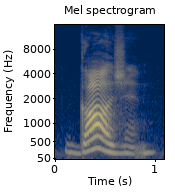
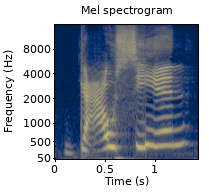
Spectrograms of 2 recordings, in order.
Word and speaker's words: Gaussian: I need to know I thought I knew how to say that word gajan I'm positive that's how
